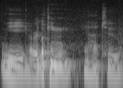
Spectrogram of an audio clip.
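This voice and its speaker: A man with a deep voice guides a meditation in gentle, calm instructions. His delivery is even, barely rising or falling, with plenty of space between phrases. The sound is roomy and echoing. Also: slight background noise. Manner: calm, unhurried, gentle instruction with long pauses. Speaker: meditation teacher at a Buddhist monastery. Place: indoor room at a monastery.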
